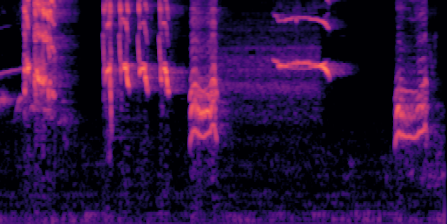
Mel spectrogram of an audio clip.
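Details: Oriental magpie-robin song used as a lure to rouse other magpie-robins into answering, with rapid clusters of sharp high chirps, a buzzy rasping note, thin upslurred whistles and a short warbled phrase, separated by brief pauses.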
